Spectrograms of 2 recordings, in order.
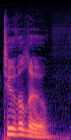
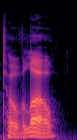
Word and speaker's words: Tove Lo: It's not news, to quote Tuvalu, that her name is Tuvalu and not Tovlo. We speak English in America, so when we see T-O-V-E-L-O, our impulse is to say Tovlo phonetically. But in Sweden, right. You say Tuvalu.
